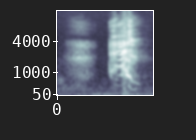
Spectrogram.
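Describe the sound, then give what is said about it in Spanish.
A single loud sneeze: a brief breathy intake followed by a sharp, explosive burst of air, with no talking around it. “Salud. Gracias.”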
